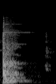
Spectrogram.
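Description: A part of an old railway clock is struck, giving a tap with a bright, metallic ring around 445 Hz that decays over about a quarter second. A softer tap follows, then a third sharp onset at the end; the clock still rings when struck.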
